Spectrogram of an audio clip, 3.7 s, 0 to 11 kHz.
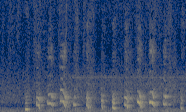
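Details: Czechoslovakian Wolfdog puppies, 12 days old, from the litter of Orizon and Rahan, recorded 3 December 2020. A rapid run of short, high, downward-sliding whimpers comes about four times a second, steady and insistent, over a quiet background.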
